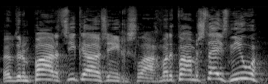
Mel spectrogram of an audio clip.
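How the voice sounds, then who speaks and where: An actor playing a battered hired brawler, talking excitedly and boastfully in a radio drama. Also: male voice, high voice, rapid-fire, a little hiss or hum. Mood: excited, defensive.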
